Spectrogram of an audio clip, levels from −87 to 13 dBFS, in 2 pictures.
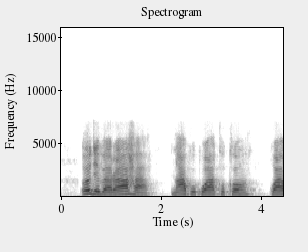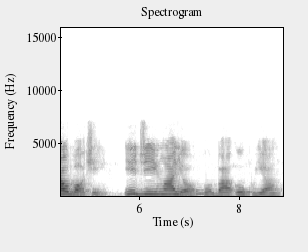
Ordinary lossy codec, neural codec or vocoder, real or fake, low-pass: none; codec, 16 kHz, 4.8 kbps, FACodec; fake; 7.2 kHz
